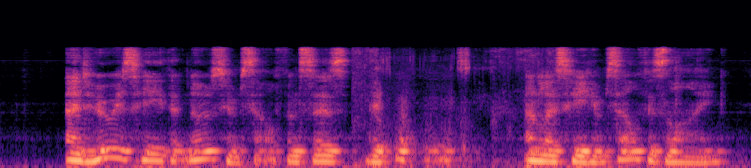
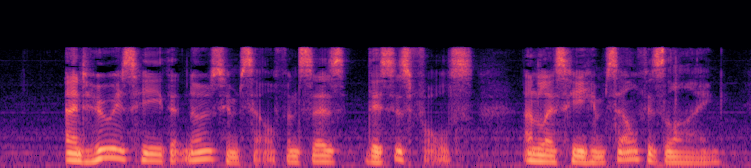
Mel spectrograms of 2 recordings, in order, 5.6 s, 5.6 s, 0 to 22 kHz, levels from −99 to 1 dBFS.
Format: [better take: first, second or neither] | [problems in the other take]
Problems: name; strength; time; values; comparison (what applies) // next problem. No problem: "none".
second | noise reduction (neural separator model SepFormer DNS4)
